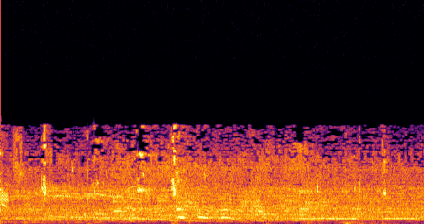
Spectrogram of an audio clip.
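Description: Basketball dribbled on a hardwood court, with scattered sharp bounces, short sneaker squeaks and players' voices on the floor.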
